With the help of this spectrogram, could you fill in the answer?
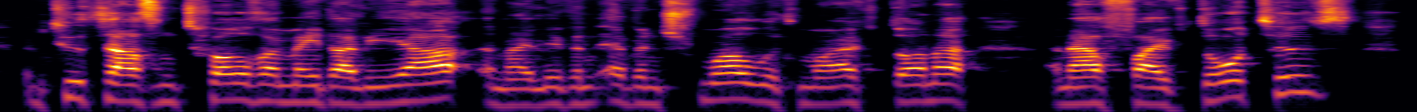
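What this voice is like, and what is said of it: London English accent. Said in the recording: “As you may be able to tell from my accent, I'm originally from London”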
